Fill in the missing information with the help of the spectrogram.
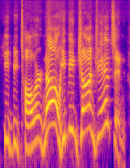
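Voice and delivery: high, loud teasing quip; wife teasing husband, high loud mock quip; mock Heather quip. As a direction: tease with high hammed-up punch.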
